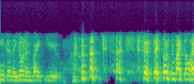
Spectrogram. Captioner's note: laughter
